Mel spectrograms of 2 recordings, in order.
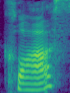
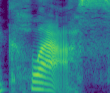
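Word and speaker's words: Klaas: said that is so i said mark kloss and polly class and it's actually class okay so i just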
